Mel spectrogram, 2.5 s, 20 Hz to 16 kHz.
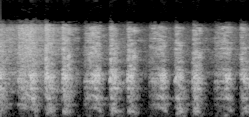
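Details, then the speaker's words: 2017 vehicle with crank-no-start: the starter turns over slightly slowly, about four even compressions a second, but never fires. The slow crank is not the main issue; fuel delivery failure from a faulty fuel pump relay. "there's nothing uh the crank speed seems to be a bit low or slow but uh that's not the main issue here. Uh if everything was okay uh it was supposed to start."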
